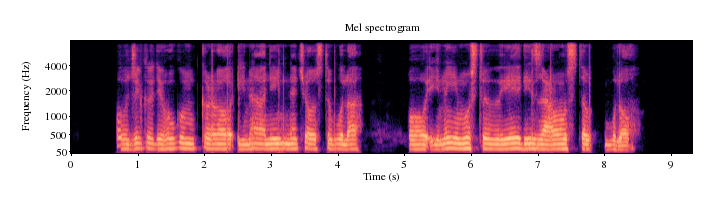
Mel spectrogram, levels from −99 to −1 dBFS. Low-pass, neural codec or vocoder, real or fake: 7.2 kHz; codec, 16 kHz in and 24 kHz out, 1.1 kbps, FireRedTTS-2 codec; fake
